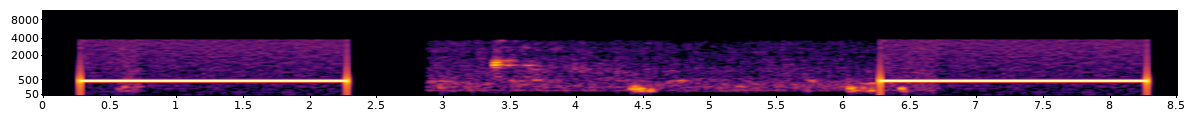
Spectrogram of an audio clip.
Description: Ringback tone (North America), 440 + 480 Hz.
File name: rg-1600-unknown- - - .17712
